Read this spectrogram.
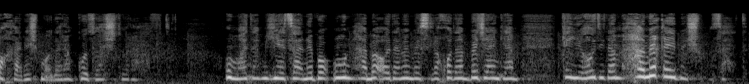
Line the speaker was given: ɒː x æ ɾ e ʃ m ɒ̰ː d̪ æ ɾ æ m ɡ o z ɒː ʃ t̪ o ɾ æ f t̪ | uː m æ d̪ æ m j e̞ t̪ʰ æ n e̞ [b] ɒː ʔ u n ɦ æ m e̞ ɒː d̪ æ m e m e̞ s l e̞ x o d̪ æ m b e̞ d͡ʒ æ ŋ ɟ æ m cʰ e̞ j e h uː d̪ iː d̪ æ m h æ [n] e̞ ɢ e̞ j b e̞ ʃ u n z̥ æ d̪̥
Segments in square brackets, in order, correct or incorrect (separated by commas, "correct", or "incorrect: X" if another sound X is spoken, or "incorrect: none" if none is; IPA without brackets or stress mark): correct, incorrect: m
